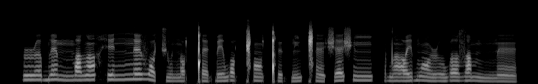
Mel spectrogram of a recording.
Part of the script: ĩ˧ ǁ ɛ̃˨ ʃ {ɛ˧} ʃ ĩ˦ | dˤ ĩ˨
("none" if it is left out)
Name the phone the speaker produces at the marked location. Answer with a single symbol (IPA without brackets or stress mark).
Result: ɛ˦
